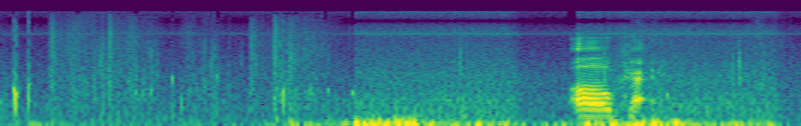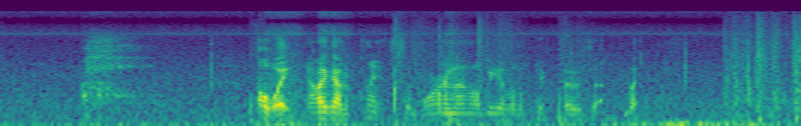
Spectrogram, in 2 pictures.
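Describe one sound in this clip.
Short soft pops sound as crops are broken and picked up.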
